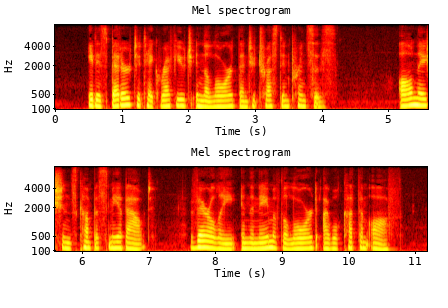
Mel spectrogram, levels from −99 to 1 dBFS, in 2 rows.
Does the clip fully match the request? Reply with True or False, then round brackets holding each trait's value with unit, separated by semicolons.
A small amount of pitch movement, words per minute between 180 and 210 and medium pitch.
False (2.0 semitones; 165 wpm; 155 Hz)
